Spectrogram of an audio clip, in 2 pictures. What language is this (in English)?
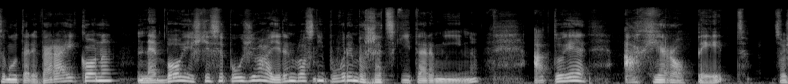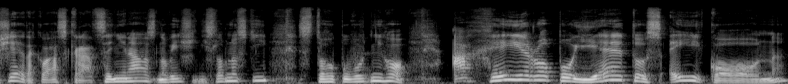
Czech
